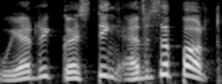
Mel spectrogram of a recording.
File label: "orders", Speech; Worms Armageddon; The Raj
